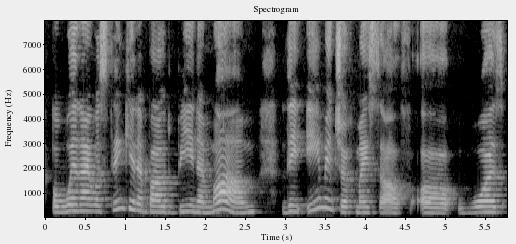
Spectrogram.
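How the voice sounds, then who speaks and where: A woman in her thirties, originally from Russia, answering interview questions in a rambling, enthusiastic way with frequent restarts. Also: a little high. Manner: rambling, self-correcting, enthusiastic. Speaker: guest. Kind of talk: conversational interview.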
